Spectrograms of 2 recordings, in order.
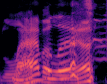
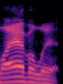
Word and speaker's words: Lavalette: Lavalette, West Virginia. – Did you just say Lavalette? – That's how they say it. They do not say lava.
